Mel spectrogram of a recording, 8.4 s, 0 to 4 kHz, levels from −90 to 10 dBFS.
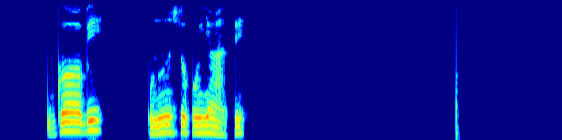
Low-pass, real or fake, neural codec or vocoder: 3.6 kHz; real; none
